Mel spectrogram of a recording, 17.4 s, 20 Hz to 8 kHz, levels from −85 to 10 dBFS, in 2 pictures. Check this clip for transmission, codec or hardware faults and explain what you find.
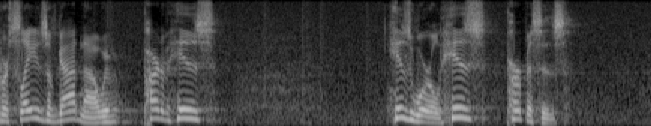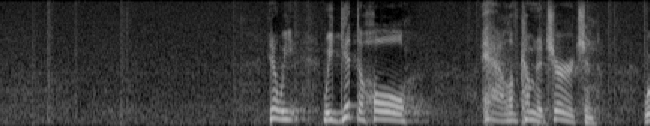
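One fault runs through the whole speech recording: gain pumping. The level swings by around 10 dB as gain is pulled down on loud sounds, likely from gain set far too high feeding a fast limiter. Loud and soft passages sit squashed close together, and the waveform envelope looks flattened with visible dips. The call microphone processing leaves nothing above 8 kHz on a spectrogram, and room noise sits about 43 dB below the speech.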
